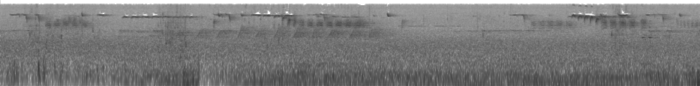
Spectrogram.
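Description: Spring birdsong in a swamp forest: birds sing short phrases of high whistles and trills, repeated every few seconds, over a steady low rumble.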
